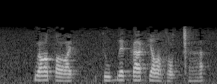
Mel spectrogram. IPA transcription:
k͡p uː˦ tˤ e˧ | t u˨˦ b ɛ˧ k a˨˦ x iː˨ zˤ o˨ ǀ a̤˦

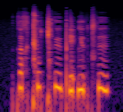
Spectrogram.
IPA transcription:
k ɐ x ǁ u ǀʰ ʉ pʼ e ʔ lʲ u ʔ t͡sʼ ɨ

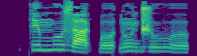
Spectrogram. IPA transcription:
k ɪ˦ m u˦ z a˨ k͡p o˨ ɗ ũ˦ d͡ʒ u˦ β ʊ˦

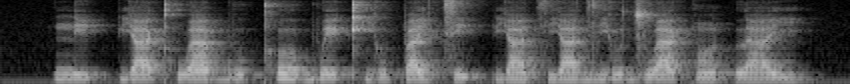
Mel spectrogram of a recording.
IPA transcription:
n̪ i˨ ʔ p j a˧ kʰ w a˧ b u˧ kʰ o˥˧ b w e˦ kʰ j u˨˩ p a˥˧ j t͡s i˨ ʔ p j a˨˩ t͡s j a˧ d͡z j u˥˧ d͡z w a˥˧ k ɔ̃˨ t̚ l a˧ j

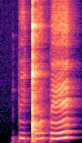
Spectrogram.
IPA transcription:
p i ǃ ɵ p ɛ

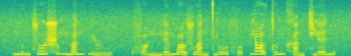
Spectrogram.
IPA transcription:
n̪ ɤ˨˩ ŋ s o˦ ʊ̯ ʂ ʊ˥˨ ŋ m a˦ n p y˨˩ ɻ u˨˦ | f ɑ˨˩ ŋ m j ɛ˨˦ m ɑ˨˦ ʊ̯ s w a˨˩ n t̪ j o˥˨ ʊ̯ f ɤ˦ p j ɑ˥˨ ʊ̯ t̪ ɤ˦ ŋ x a˨˩ n t͡ɕ j ɛ˦ n

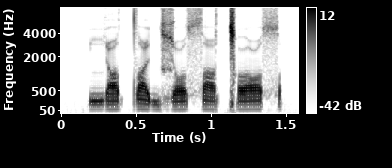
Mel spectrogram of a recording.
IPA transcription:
ʎ ə tˤ ɛ d͡ʑ o sˤ a ǀ ɔ sˤ

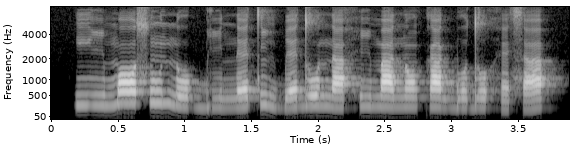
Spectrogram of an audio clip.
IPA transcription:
j i˧ m ɔ˦ s ũ˦ n o˧ ɡ͡b i˨ n ɛ˨˦ t ĩ˦˨ ɡ͡b ɛ˨˦ d o˦ n a˧ h i˧ m a˧ n ɔ̃˧ k a˧ ɡ͡b o˧ d o˧ h ɛ̃˨ s a˨˦

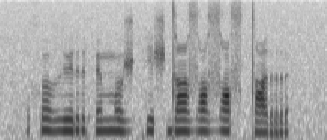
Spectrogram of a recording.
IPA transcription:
x o ɣ ɨ r ʔ ɘ m o ʒ k i ʃ d i zˤ ɨ zˤ e sˤ t ɐ r

